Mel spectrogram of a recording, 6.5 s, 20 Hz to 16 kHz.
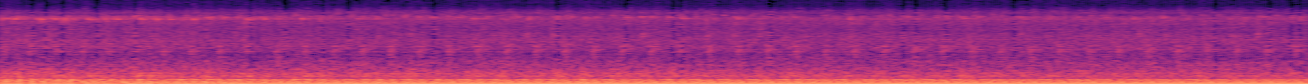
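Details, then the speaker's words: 2005 C6 Corvette LS2, 108,000 miles, knocking complaint, after tightening a loose rocker bolt: at idle an uneven tick about three per second over deep rumble; noise remains, suspected bottom end, needing engine rebuild. "But it definitely sounded like a mechanical noise. So I'm not sure what that's all about, but maybe this rocker was moving around."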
